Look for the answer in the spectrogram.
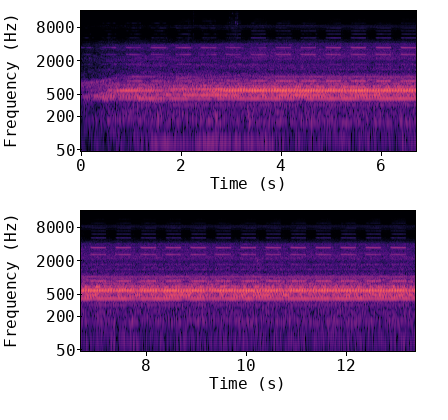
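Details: Hotel room radio alarm set to AM near an airport: steady mid-pitched tone with fast regular beeps, three to four a second, over hiss; unexplained AM interference, owner suspects military jets or encoding.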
